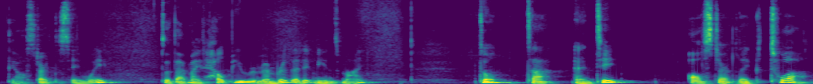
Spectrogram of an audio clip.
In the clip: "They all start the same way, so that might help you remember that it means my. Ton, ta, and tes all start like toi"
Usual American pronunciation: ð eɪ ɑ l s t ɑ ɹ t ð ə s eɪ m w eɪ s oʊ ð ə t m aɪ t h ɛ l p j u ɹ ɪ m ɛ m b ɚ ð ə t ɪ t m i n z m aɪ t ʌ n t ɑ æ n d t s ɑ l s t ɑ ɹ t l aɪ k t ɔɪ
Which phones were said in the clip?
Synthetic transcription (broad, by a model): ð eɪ ɑ l s t ɑ ɹ t ð ə s eɪ m w eɪ s oʊ ð ə t m aɪ t h ɛ l p j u ɹ ɪ m ɛ m b ɚ ð ə t ɪ t m i n z m aɪ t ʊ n t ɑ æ n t t ɑ l s t ɑ ɹ t l aɪ k t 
